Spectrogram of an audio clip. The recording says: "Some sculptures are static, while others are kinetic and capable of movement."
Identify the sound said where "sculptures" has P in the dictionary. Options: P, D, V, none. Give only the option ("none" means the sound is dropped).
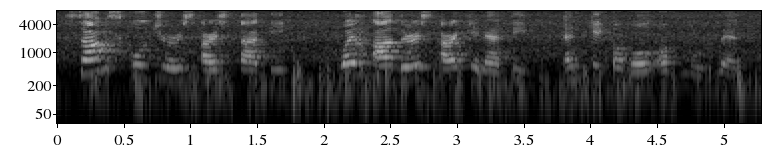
none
